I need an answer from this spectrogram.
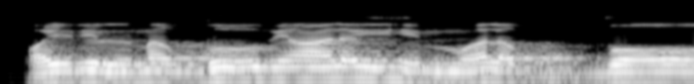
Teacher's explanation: Huruf dhad itu dari tepi lidah. Cara mengucapnya dari tepi lidah.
